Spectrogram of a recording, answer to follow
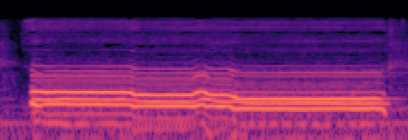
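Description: Several young male voices humming a held chord together, stepping down in pitch about a second in and again just past the middle, then stopping just before the end.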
